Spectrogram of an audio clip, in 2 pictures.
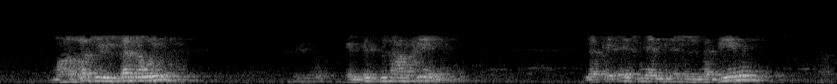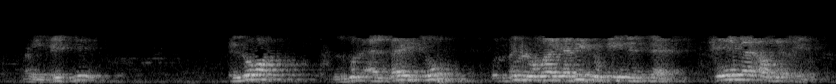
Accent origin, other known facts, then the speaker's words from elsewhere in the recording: Egypt; في عهدنا وفي عصرنا وخاصة احنا مصريين صارت اللغة نفسها منسية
